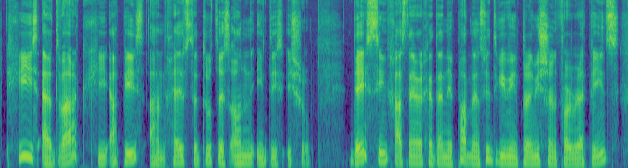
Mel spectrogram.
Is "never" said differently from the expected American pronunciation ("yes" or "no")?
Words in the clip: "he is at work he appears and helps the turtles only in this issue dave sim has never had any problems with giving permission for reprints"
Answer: no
